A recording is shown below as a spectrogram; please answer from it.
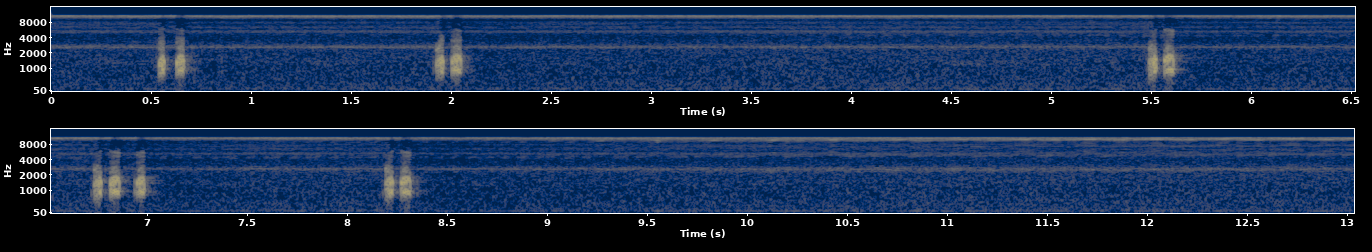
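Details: Indian purple frog, a wild male in the Western Ghats of India, calling above ground: five brief bursts of one or two sharp clucks at uneven intervals, then quiet for the final seconds, a constant thin high tone behind.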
